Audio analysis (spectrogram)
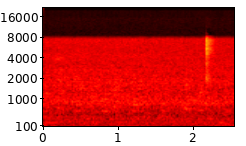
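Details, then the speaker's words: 2020 Yamaha Fazer 250 with code 12 (no crankshaft sensor signal): two sharp clicks about half a second apart as the starter relay engages, but the crankshaft doesn't turn, so no cranking; worn starter brushes. "ó não acionou o relé de partida ele emite o som mas a motocicleta não entra em funcionamento"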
